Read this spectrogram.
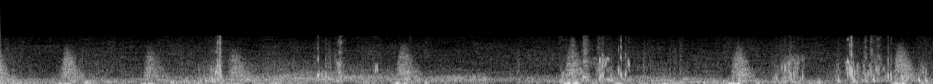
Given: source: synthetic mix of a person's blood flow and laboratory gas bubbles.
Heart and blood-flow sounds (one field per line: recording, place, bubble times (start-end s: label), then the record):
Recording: Doppler ultrasound of blood flow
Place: subclavian vein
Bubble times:
0.00-0.06 s: bubbles
1.97-2.27 s: bubbles
3.14-3.46 s: bubbles
3.59-3.67 s: bubbles
3.73-3.81 s: bubbles
4.08-4.13 s: bubbles
5.58-6.31 s: bubbles
7.71-8.05 s: bubbles
8.34-8.96 s: bubbles
9.16-9.34 s: bubbles
From the record:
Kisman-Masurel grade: 232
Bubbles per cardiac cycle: several, 3 to 8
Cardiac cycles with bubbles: 50 to 99%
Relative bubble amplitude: moderate (0.250 to 0.450)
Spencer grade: 3 (all of the cardiac periods contain showers or single bubble signals, but not dominating or overriding the cardiac motion signals)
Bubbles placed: anywhere in the cardiac cycle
